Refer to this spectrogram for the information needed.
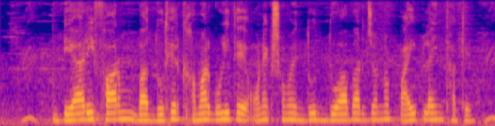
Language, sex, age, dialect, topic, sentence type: Bengali, male, 18-24, Standard Colloquial, agriculture, statement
